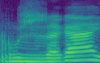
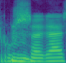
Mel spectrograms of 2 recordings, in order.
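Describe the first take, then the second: First: The s sound is voiced, like a buzz. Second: The s sound is voiceless, like a hiss. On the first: The speaker calls it right. "És un so d'essa sonora" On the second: The speaker calls it wrong. "no diem rossegar"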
